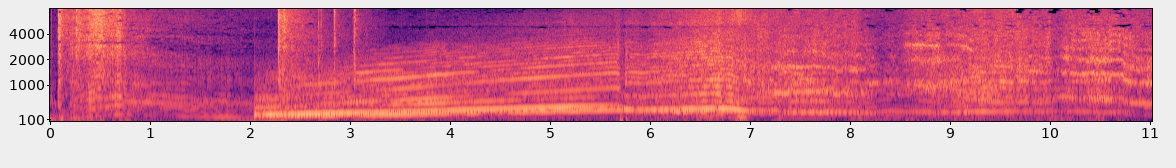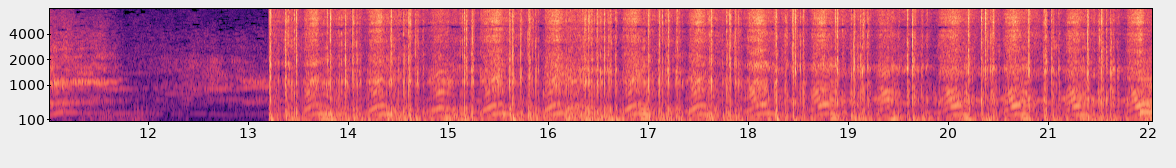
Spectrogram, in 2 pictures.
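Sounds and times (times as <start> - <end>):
cars accelerating on race track: 0.0 - 22.0
sports car engine revving: 0.1 - 7.1, 13.2 - 22.0.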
